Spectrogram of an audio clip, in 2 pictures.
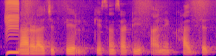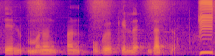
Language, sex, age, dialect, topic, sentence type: Marathi, male, 25-30, Varhadi, agriculture, statement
